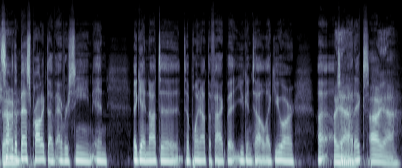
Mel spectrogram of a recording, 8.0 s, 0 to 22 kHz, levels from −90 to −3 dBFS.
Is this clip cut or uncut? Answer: cut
